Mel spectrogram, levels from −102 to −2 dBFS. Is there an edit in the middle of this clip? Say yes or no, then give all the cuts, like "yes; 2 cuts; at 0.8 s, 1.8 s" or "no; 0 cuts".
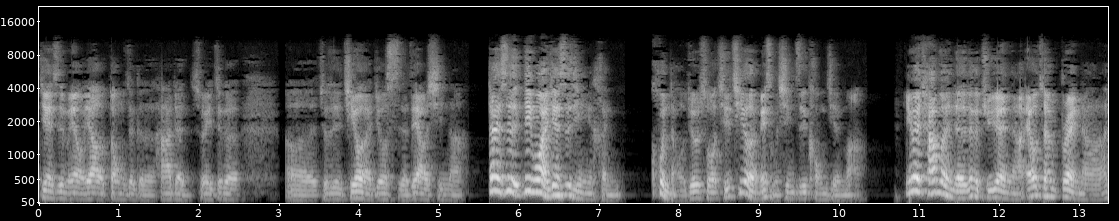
no; 0 cuts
